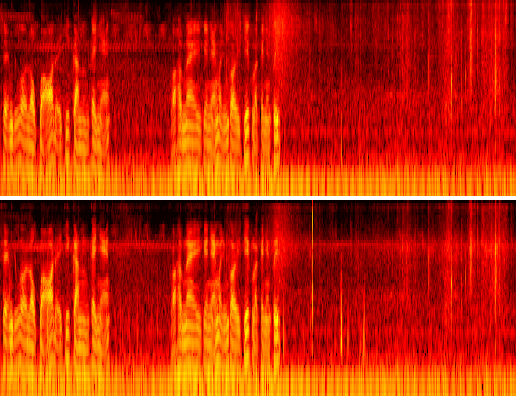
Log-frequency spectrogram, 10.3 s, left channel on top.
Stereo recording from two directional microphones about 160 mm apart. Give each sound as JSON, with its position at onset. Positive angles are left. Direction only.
{"t": 0.0, "sound": "speech", "side_deg": -10}
{"t": 1.4, "sound": "speech", "side_deg": -20}
{"t": 3.4, "sound": "speech", "side_deg": -15}
{"t": 8.9, "sound": "walk", "side_deg": 10}
{"t": 9.8, "sound": "a sound", "side_deg": 20}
